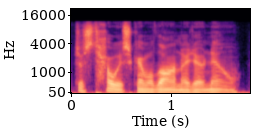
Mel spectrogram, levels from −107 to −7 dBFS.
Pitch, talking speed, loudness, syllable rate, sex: 95 Hz, 270 wpm, -18 LUFS, 5.2 syllables/s, male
